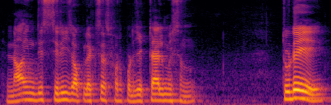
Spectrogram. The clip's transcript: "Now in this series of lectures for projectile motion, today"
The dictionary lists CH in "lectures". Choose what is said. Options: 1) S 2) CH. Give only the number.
1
